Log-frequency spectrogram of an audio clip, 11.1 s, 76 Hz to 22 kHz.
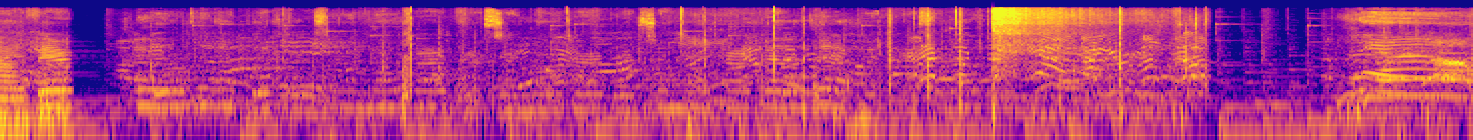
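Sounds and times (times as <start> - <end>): children squealing and chattering: 0.9 - 9.2, 9.8 - 11.0.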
